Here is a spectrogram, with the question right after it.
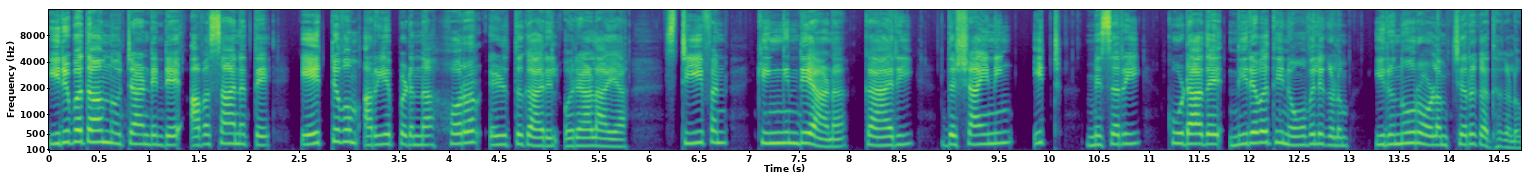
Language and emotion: Malayalam, neutral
